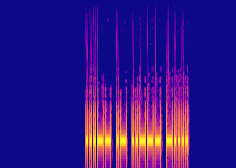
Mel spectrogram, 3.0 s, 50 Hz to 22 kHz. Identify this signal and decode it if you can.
Morse code, heard as a keyed tone, about 50 wpm, 700 Hz. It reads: 3A26
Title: Common Cut Numbers - 4-Digit 50wpm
